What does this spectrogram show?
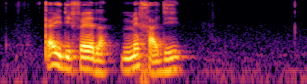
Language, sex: Tswana, male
